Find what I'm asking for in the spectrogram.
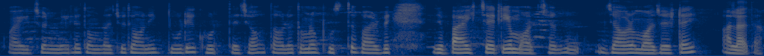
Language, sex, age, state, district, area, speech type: Bengali, female, 18-30, West Bengal, Uttar Dinajpur, urban, spontaneous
